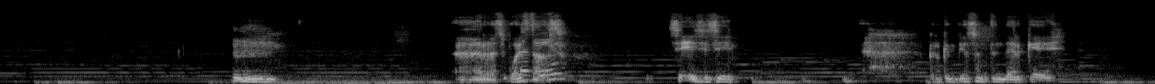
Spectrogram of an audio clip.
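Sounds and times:
speech: 2.3s - 2.9s, 5.0s - 5.8s, 6.8s - 7.4s, 9.4s - 10.8s
person giving a short rough cough: 2.4s - 2.9s.

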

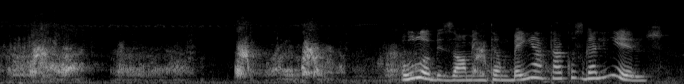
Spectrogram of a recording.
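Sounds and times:
angry dogs barking: 0.0s - 5.2s
rough noisy background: 0.0s - 6.2s
speech: 4.0s - 6.7s.

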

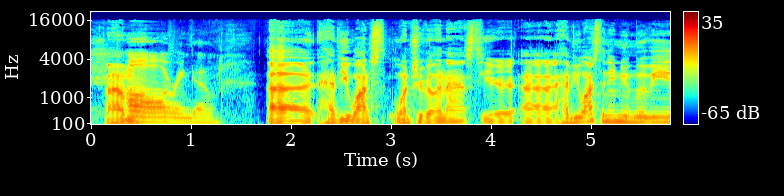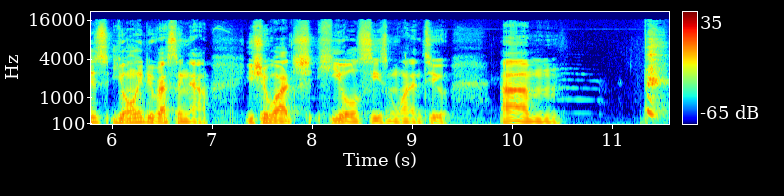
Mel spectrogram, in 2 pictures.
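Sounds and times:
speech: 0.1s - 10.6s, 11.3s - 11.5s
cat meowing: 10.2s - 11.0s.

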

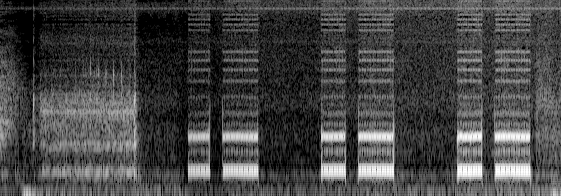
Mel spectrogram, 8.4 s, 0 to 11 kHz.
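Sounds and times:
telephone ringing unanswered: 2.8s - 3.9s, 4.8s - 6.0s, 6.9s - 8.0s.

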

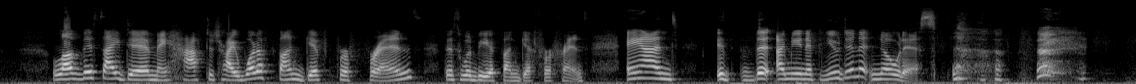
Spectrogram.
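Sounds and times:
faint noise: 0.0s - 11.3s
speech: 0.5s - 11.0s
harsh cough into a microphone: 9.6s - 11.3s.

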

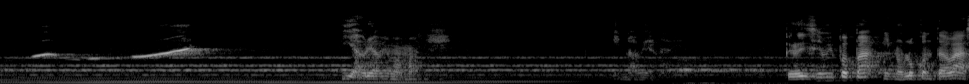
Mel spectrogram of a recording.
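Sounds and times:
steady low hum: 0.0s - 9.0s
person whistling a family signal whistle: 0.3s - 2.2s
speech: 3.4s - 4.6s, 7.9s - 9.6s.

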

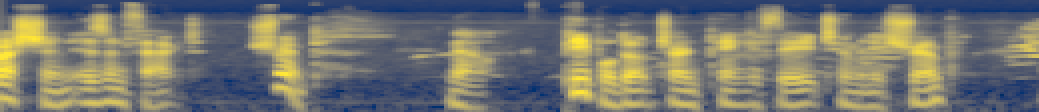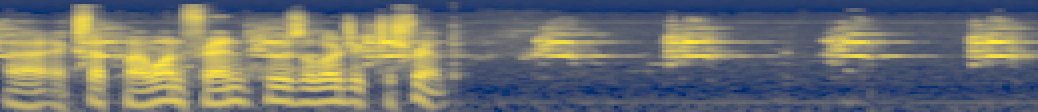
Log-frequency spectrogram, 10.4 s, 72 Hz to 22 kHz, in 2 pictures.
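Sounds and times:
speech: 0.0s - 7.6s
crested screamer giving harsh honking calls: 5.0s - 10.3s.

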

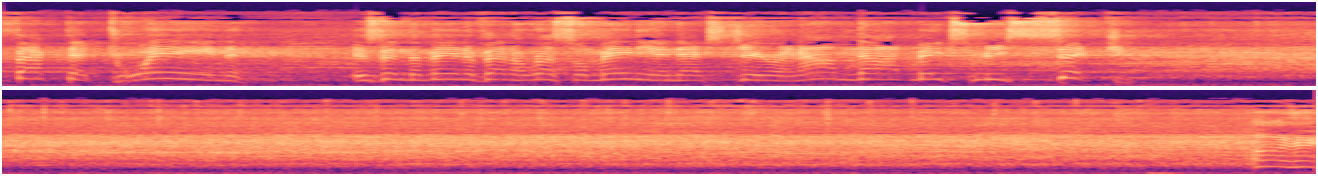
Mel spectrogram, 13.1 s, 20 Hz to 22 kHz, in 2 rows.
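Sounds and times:
speech: 0.3s - 5.9s
large arena crowd cheering and applause: 4.8s - 13.1s.

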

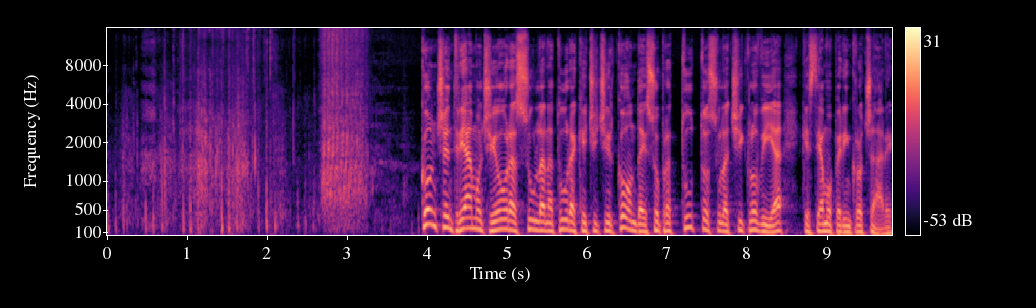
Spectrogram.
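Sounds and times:
horse hooves clip-clopping: 0.0s - 4.1s
horse neighing: 2.6s - 4.0s
speech: 3.9s - 9.8s.

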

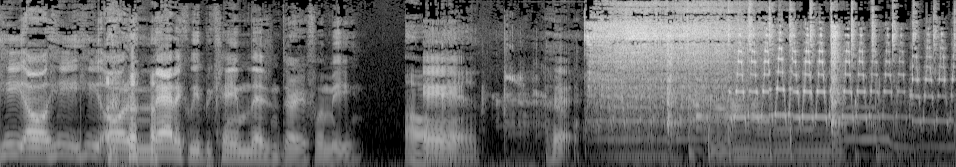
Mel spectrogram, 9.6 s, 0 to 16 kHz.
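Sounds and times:
speech: 0.0s - 6.0s
laughter: 1.1s - 1.6s
hissing sizzling hi-hats: 5.8s - 9.5s
heavily processed instrumental hip-hop beat with strip-club feel: 5.9s - 9.5s.

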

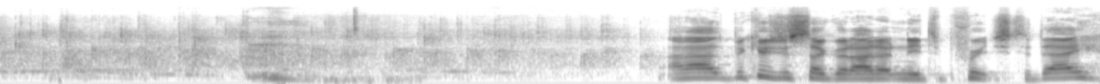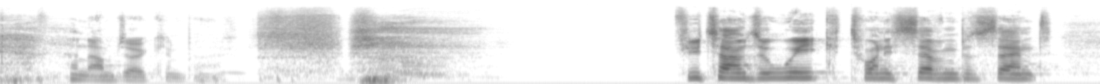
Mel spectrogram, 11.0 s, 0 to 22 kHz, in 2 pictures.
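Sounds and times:
audience voices cheering and whooping: 0.0s - 2.7s
church audience applauding: 0.0s - 3.8s
speech: 3.4s - 7.5s, 8.9s - 10.9s.

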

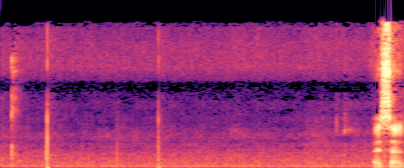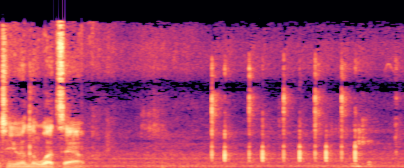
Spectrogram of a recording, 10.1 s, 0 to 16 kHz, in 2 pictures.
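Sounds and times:
low room hum: 0.0s - 10.1s
speech: 4.7s - 6.2s
computer clicks: 7.6s - 9.6s.

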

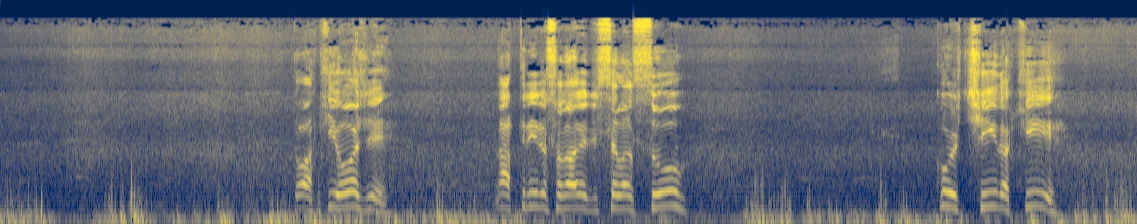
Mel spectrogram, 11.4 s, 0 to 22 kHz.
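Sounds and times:
gusts of wind buffeting the microphone: 0.0s - 11.3s
sea waves washing and rumbling: 0.0s - 11.3s
speech: 3.0s - 4.0s, 5.0s - 7.0s, 9.4s - 10.7s.

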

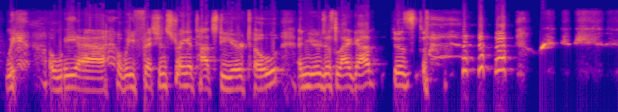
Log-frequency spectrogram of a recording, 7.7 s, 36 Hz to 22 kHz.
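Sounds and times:
person laughing in short bursts: 0.0s - 1.8s, 5.2s - 7.7s
speech: 0.1s - 5.6s
person whistling a tune: 6.5s - 7.7s.

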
